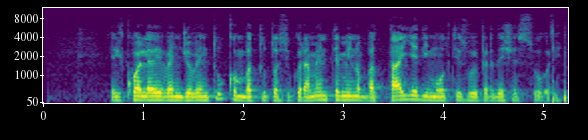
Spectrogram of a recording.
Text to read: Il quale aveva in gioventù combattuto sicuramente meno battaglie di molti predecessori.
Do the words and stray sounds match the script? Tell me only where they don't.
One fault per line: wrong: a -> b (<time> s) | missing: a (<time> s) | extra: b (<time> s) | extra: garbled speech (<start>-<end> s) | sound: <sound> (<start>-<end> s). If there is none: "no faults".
extra: suoi (4.2 s)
